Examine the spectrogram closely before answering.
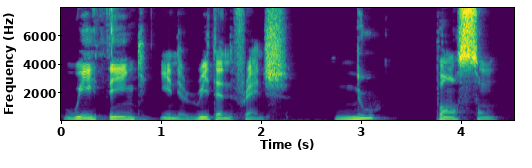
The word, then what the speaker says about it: nous pensons: Nous pensons. French verbs with nous always end with on, with a silent S.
